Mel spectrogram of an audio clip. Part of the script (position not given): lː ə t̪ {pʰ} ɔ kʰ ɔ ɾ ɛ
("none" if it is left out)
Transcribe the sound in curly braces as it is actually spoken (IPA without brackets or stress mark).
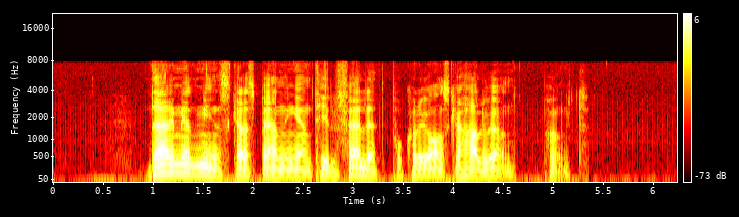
pʰ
